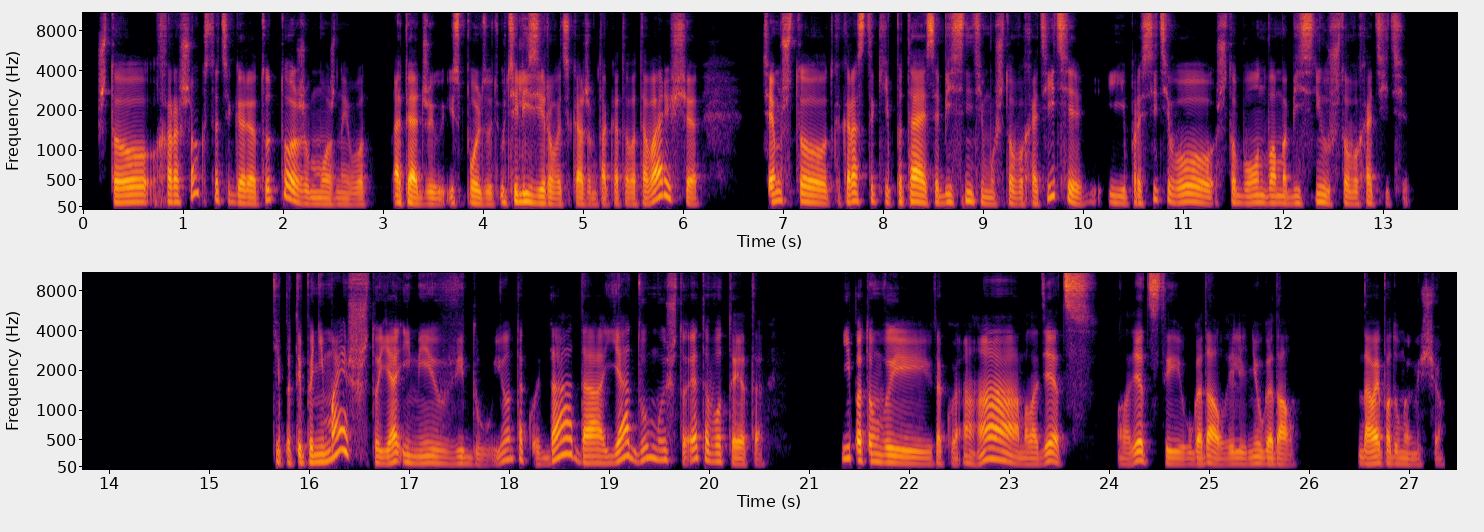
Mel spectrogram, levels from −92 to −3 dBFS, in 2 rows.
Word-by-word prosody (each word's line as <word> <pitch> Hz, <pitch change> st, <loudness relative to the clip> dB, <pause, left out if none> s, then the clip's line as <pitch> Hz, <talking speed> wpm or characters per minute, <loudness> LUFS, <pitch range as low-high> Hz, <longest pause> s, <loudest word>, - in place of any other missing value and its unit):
Что 125 Hz, +2 st, +3 dB
хорошо, 130 Hz, -, 0 dB
кстати 155 Hz, -, -5 dB
говоря, 110 Hz, -4 st, +3 dB
тут 165 Hz, +6 st, -5 dB
тоже 105 Hz, -6 st, +3 dB
можно 100 Hz, -1 st, -4 dB
его 90 Hz, 0 st, -7 dB, 0.2 s
опять 95 Hz, -, +5 dB
же 95 Hz, -1 st, -3 dB
использовать, 110 Hz, -3 st, 0 dB
утилизировать, 115 Hz, -6 st, +2 dB
скажем 95 Hz, -2 st, -1 dB
так, -, -, -4 dB
этого -, -, -3 dB
товарища, -, -, +2 dB, 0.6 s
тем, 135 Hz, +4 st, +3 dB
что 130 Hz, -5 st, +3 dB
вот 110 Hz, -, -2 dB
как -, -, -14 dB
раз 140 Hz, -1 st, +6 dB
таки 130 Hz, -, -6 dB
пытаясь 125 Hz, -4 st, +5 dB
объяснить 130 Hz, +4 st, +1 dB
ему, 100 Hz, -3 st, -6 dB
что 100 Hz, -, -4 dB
вы 95 Hz, -, -5 dB
хотите, 205 Hz, -, +1 dB, 0.3 s
и 115 Hz, -3 st, -6 dB
просить 115 Hz, -, -2 dB
его, 120 Hz, -3 st, +1 dB
чтобы 115 Hz, -2 st, -5 dB
он 120 Hz, +1 st, 0 dB
вам 115 Hz, 0 st, 0 dB
объяснил, 110 Hz, +3 st, 0 dB
что 110 Hz, -, -3 dB
вы 100 Hz, -1 st, -4 dB
хотите. -, -, -6 dB, 2.4 s
Типа: -, -, -5 dB
ты -, -, -1 dB
понимаешь, 140 Hz, -, +2 dB
что 115 Hz, -, -5 dB
я 110 Hz, +7 st, +3 dB
имею 115 Hz, -3 st, -4 dB
в -, -, -9 dB
виду? 95 Hz, -4 st, -10 dB
И -, -, -10 dB
он 165 Hz, +3 st, -5 dB
такой: 135 Hz, -, -8 dB
да-да, 115 Hz, -, +2 dB
я 120 Hz, -, +1 dB
думаю, 175 Hz, -4 st, -5 dB
что 160 Hz, -, -7 dB
это 175 Hz, -1 st, 0 dB
вот 135 Hz, -1 st, -5 dB
это. 95 Hz, -1 st, -2 dB, 0.8 s
И 185 Hz, -, -2 dB
потом 145 Hz, -5 st, +1 dB
вы 105 Hz, -5 st, 0 dB
такой: 95 Hz, -, -6 dB
ага, 145 Hz, -, +2 dB
молодец, 95 Hz, 0 st, +1 dB, 0.2 s
молодец, 130 Hz, +11 st, +1 dB
ты 100 Hz, -3 st, -4 dB
угадал 95 Hz, -1 st, 0 dB
или 95 Hz, 0 st, -6 dB
не 105 Hz, +3 st, -7 dB
угадал, 95 Hz, -6 st, -1 dB, 0.6 s
давай 105 Hz, +2 st, +4 dB
подумаем 95 Hz, -4 st, -5 dB
еще. 90 Hz, -, -12 dB
115 Hz, 155 wpm, -25 LUFS, 100-135 Hz, 2.4 s, раз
